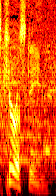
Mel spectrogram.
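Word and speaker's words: Kirasteen: That's K-I-R-A-S-T-E-E-N. I'm not mispronouncing. They do have a Kirsten on their team, but this one is Kiristeen.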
